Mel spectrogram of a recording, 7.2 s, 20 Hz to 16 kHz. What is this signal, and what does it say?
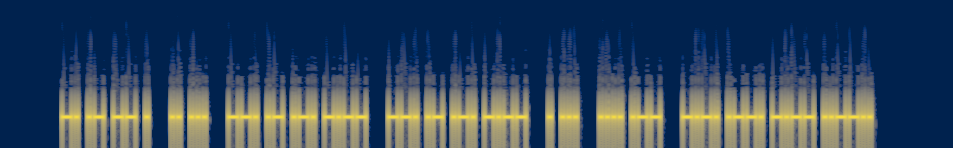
Morse code, heard as a keyed tone, about 50 wpm, 700 Hz. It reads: NAME IS GARY GARY ES HW CPY?
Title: Common QSO Phrases Encore 50wpm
